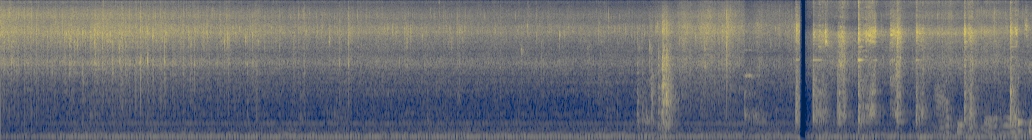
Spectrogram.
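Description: Chopped onion frying in a pan for a cauliflower stuffed chapati dinner: steady loud sizzling throughout, with occasional scraping stirs and a cluster of spoon-against-pan clinks near the end.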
